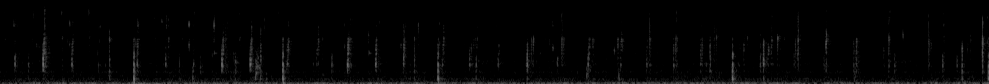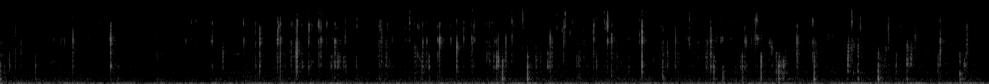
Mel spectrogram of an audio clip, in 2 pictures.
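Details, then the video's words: A cat chewing raw meat, making dense irregular crunches, bites and smacking clicks that come in busy clusters over a low steady hum. "CAT EATING SOUNDS | EATING RAW MEAT"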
